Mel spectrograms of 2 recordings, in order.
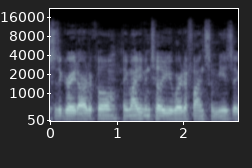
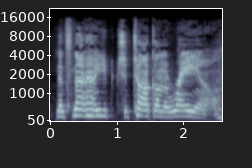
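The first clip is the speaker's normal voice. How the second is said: high, put-on voice of a nagging critic; scolding critic voice; 11 semitones higher than usual. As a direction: scold him like a snooty radio critic. Imaginary critic scolds his delivery.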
